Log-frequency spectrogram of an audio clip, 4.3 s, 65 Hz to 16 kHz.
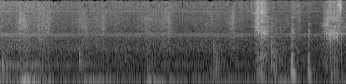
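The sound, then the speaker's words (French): Soft, light footsteps on a floor, David Cronenberg in a dressing gown approaching his bed in his silent 2021 short film The Death of David Cronenberg, spaced irregularly and growing slightly louder toward the end, over a quiet hum with no talking. “Mais si vous avez bien tendu l'oreille, vous avez peut-être perçu un léger bruit de pas.”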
